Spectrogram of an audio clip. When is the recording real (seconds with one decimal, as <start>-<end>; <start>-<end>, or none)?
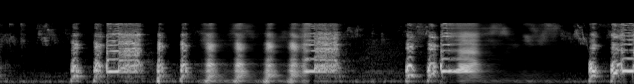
0.0-2.0; 3.1-4.5; 5.6-6.3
